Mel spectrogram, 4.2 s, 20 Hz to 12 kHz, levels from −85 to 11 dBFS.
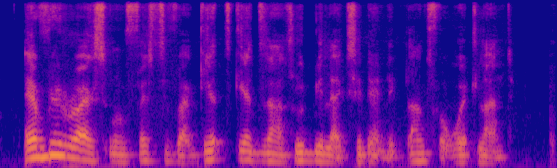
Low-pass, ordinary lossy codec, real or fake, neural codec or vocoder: none; none; fake; codec, 24 kHz, 3 kbps, HILCodec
